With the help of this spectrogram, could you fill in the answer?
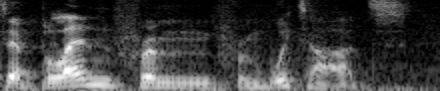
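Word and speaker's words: Whittard: company from the UK spelled w h i t t a r DS don't don't mispronounce it guys don't don't do that um there you go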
